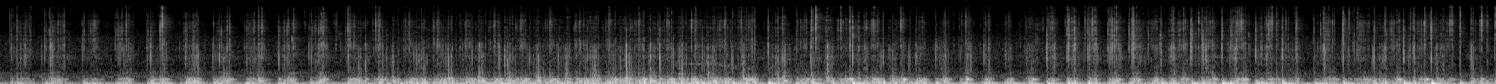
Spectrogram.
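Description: Long blue acrylic nails scratch and tap quickly across the top of a solid white bar of soap lying flat. A dense, steady stream of soft, dull ticks and scrapes runs throughout, heavy in the low end with almost no brightness, each tap dying away almost instantly.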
